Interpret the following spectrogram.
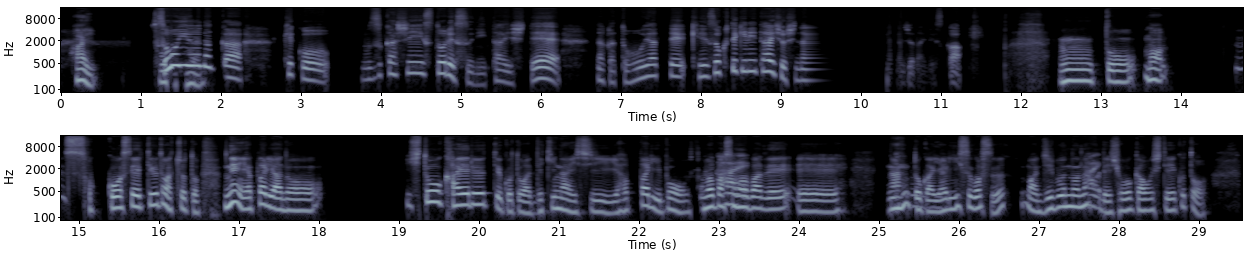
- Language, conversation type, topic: Japanese, podcast, ストレスがたまったとき、普段はどのように対処していますか？
- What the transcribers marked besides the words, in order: none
